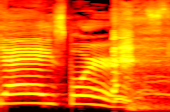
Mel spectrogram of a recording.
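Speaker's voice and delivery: high, swooping, sing-song voice. Joking that the other speaker sounds like Kid Fury: Kid Fury impression. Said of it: "you sound like a Kid Fury where he's like".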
